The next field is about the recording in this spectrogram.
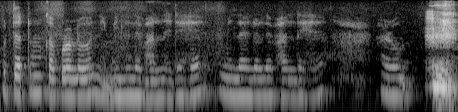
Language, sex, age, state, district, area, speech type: Assamese, female, 30-45, Assam, Udalguri, rural, spontaneous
